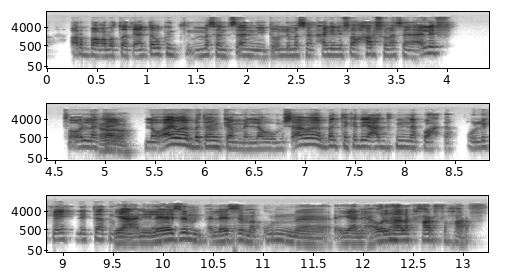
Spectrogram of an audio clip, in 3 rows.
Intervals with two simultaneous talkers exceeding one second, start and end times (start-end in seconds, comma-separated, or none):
none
